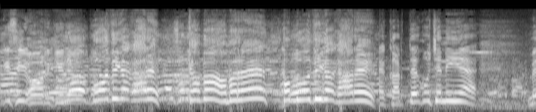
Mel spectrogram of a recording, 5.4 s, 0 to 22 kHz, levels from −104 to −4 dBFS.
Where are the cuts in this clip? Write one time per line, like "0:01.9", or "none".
0:03.8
